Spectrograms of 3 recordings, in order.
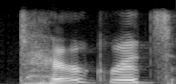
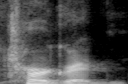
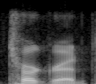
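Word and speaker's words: Tergrid: grip i've been struggling i actually pronounced this one tear grid's shadow i'm going to go with i think it's tur grid target okay tour grid uh three black black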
